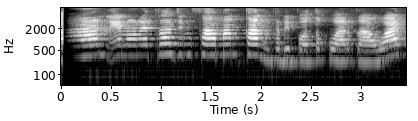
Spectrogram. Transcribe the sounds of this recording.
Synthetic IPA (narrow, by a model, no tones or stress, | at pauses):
anɛnɔnɛt̪ɾald͡ʒɨŋsamankankərdipɔt̪ɔkwart̪awan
